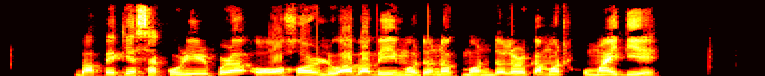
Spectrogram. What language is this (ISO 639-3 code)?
asm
